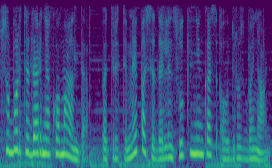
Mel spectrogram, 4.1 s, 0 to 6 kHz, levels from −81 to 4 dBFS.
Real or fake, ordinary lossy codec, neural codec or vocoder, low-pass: real; Opus, 32 kbps; none; 5.4 kHz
